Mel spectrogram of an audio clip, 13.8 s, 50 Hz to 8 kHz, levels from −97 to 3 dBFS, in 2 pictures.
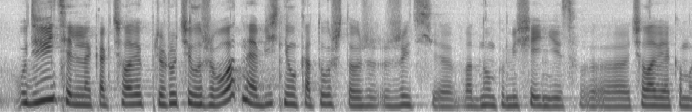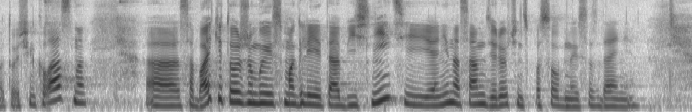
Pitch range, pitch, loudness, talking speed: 170-220 Hz, 185 Hz, -24 LUFS, 135 wpm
